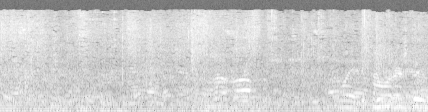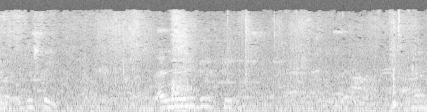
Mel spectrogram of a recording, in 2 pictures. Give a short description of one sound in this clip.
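An elephant rustles leafy branches with its trunk.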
